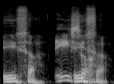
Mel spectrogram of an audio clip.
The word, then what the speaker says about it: Asa: I'll need to pull you up your pronunciation. – Asa. – Oh, is it Asa? – Asa.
